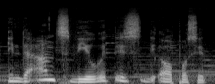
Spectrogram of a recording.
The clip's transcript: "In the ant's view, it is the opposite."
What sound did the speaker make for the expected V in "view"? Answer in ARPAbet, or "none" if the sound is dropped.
V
